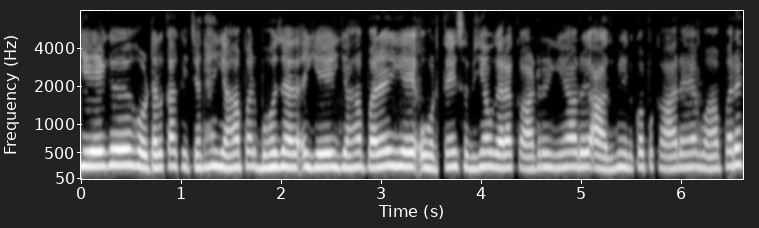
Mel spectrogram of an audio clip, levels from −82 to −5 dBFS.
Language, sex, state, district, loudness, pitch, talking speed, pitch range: Hindi, female, Delhi, New Delhi, -14 LUFS, 245 Hz, 255 wpm, 235-255 Hz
